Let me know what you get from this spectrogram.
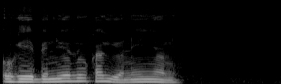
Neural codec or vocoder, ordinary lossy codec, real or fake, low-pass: none; Opus, 32 kbps; real; 19.8 kHz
